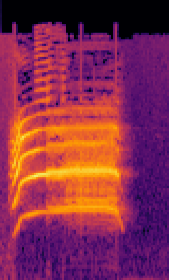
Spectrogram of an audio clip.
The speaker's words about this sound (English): The weekly scream of relief.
